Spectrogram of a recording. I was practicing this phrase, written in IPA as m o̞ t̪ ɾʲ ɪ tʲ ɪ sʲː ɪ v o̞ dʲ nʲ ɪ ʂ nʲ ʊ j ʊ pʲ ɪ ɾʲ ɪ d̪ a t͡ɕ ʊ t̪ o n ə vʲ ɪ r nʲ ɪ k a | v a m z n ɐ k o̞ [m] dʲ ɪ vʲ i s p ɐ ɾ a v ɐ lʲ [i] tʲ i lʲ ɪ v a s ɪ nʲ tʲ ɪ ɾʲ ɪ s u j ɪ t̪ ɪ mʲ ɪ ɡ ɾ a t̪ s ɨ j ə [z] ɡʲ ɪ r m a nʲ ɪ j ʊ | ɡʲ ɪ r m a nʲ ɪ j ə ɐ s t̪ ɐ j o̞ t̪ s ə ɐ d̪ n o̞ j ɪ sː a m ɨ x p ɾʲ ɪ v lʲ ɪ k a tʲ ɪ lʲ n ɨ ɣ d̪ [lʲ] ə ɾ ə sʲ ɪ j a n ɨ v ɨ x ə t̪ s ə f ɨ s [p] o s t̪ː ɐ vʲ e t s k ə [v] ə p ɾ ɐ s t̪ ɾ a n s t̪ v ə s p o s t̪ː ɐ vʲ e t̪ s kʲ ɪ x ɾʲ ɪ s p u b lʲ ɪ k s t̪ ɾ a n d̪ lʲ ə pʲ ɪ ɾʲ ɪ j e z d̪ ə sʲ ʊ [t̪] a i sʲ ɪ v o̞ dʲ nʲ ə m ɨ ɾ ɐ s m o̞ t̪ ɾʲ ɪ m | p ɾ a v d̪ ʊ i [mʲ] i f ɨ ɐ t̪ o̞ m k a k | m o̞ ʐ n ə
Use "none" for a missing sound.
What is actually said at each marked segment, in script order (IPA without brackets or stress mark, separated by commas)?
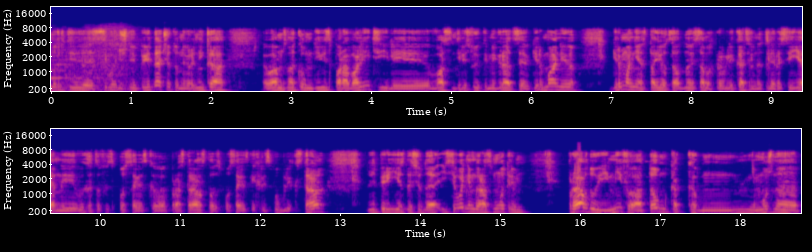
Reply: m, i, v, lʲ, p, v, d̪, mʲ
